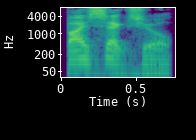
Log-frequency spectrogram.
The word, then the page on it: bisexual: anglais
